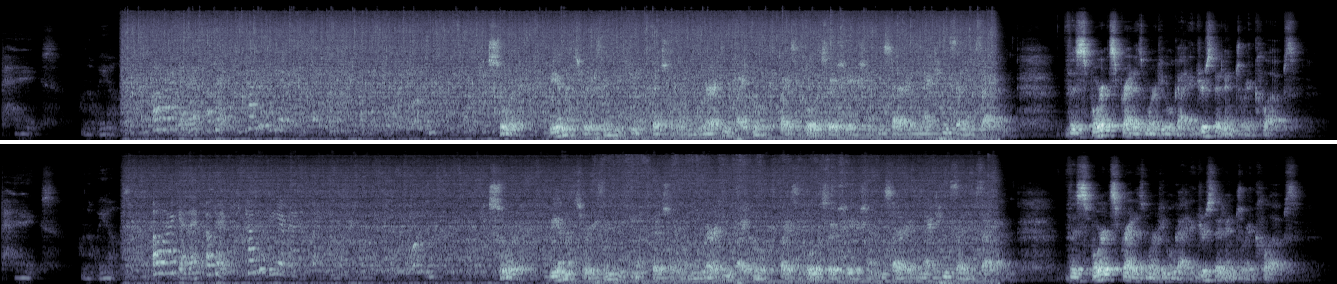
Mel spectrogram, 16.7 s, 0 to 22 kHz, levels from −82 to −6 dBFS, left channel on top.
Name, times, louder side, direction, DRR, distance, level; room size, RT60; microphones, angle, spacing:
voice 1, 0.0-0.7 1.0-5.3, right 3 dB, 40° right, 1 dB, 0.6 m, -36 dB
sound 1, 1.5-12.5, left 5 dB, 80° left, 0.5 m, -32 dB
voice 2, 6.1-16.2, left 2 dB, 60° left, -1 dB, 0.9 m, -28 dB
sound 2, 7.0-12.4, right 2 dB, 70° right, 1.4 m, -44 dB
3.9 x 2.3 x 2.2 m, 0.65 s
head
